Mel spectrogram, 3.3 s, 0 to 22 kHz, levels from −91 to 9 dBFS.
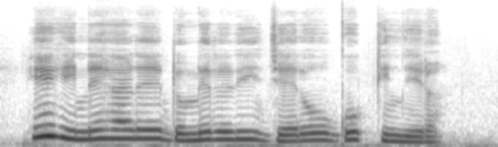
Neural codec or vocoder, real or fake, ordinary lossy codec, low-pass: codec, 44.1 kHz, 3.4 kbps, Pupu-Codec; fake; none; none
